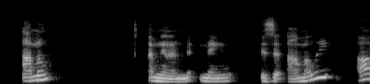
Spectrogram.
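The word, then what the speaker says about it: Amélie: I'm gonna is it Amelie? I Amelie, always perfect. Nailed okay it. Yes.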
